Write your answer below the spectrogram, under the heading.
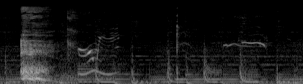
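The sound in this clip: A single harsh, throat-clearing cough to clear phlegm bursts out at the start, followed by quieter squeaky tones.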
